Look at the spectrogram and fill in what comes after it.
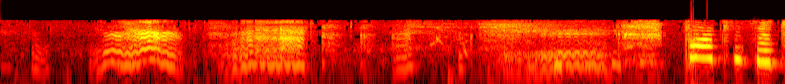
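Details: Wolfspitz (Keeshond) puppies from a B litter whimpering with wavering, whiny tones, then noisy scuffles and a few sharp high squeaks at the end, while a person talks softly.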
